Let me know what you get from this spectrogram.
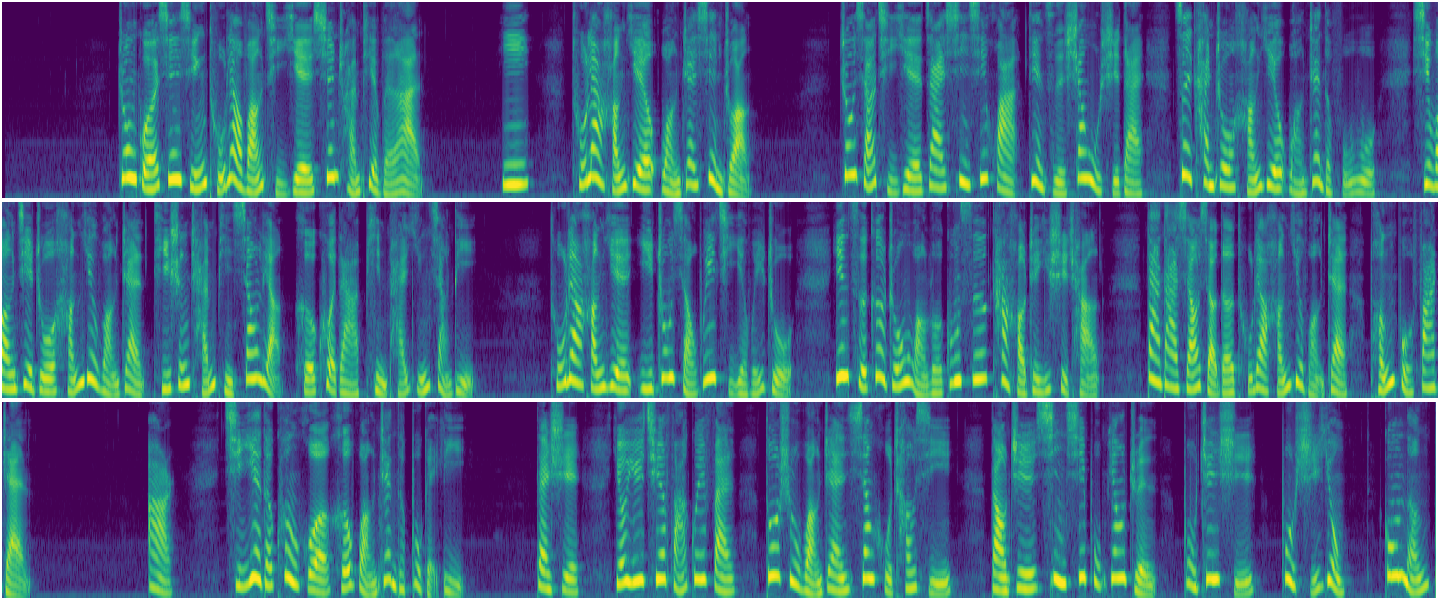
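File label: chinese mandarin female narration; voice demos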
